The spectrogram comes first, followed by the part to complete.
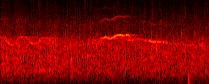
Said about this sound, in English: So would you put your hands together, please, and welcome Dr. Tom Jones.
